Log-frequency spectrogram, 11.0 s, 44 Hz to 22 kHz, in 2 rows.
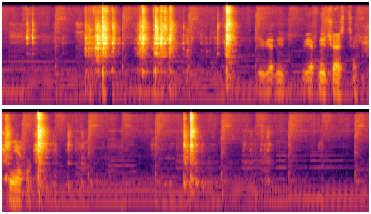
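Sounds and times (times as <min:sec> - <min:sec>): metal parts clinking and rattling: 0:00.3 - 0:00.6, 0:01.2 - 0:03.6, 0:05.4 - 0:06.8, 0:08.2 - 0:09.7.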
